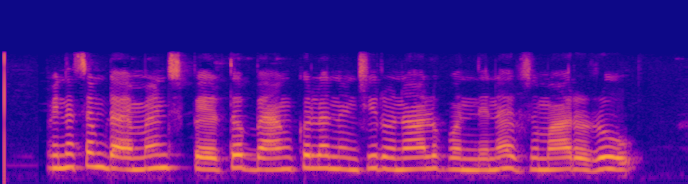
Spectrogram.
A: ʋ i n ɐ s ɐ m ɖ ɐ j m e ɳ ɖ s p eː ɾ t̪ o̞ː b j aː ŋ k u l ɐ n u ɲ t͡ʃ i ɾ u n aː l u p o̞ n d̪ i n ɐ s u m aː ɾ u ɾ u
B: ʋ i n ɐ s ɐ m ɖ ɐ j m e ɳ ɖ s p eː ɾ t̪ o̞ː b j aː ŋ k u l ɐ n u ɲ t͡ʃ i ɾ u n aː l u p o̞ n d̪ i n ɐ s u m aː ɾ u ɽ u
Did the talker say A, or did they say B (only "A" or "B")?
A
